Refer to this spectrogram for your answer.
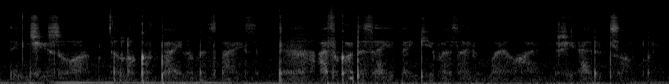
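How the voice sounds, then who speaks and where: Whispering at a moderate pace, a woman comes through over noticeable background noise. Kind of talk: storybook reading. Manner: whispered, soft.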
